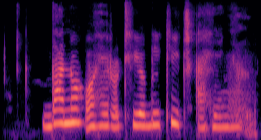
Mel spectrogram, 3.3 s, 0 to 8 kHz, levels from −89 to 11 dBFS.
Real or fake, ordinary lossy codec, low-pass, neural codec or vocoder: fake; none; none; codec, 16 kHz, 2 kbps, FreqCodec, larger model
